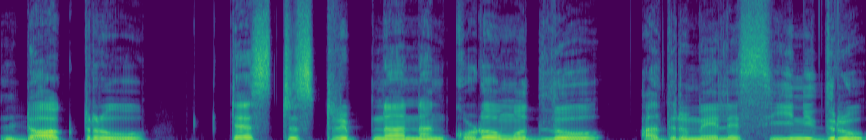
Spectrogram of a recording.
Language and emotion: Kannada, disgusted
